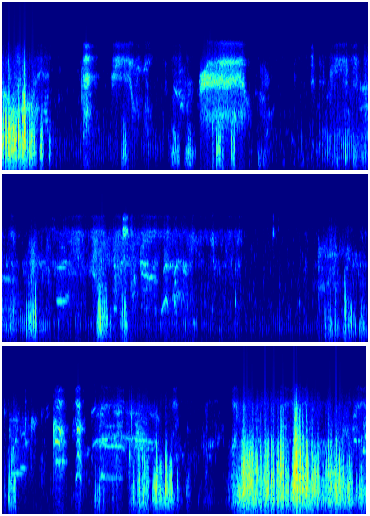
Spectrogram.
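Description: Players' voices shouting and calling in short bursts, with a longer call about four seconds in and scattered sharp knocks.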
